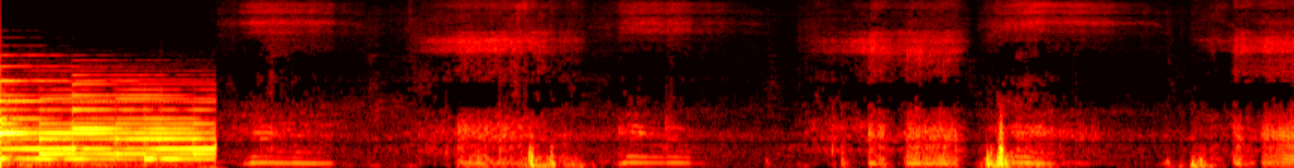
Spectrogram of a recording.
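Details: Two men snoring, keeping a listener awake; brief music opening, then repeated rough, fluttering snores every few seconds with short gaps; snoring during sleep.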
